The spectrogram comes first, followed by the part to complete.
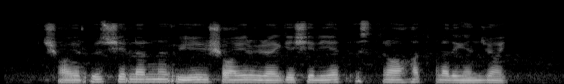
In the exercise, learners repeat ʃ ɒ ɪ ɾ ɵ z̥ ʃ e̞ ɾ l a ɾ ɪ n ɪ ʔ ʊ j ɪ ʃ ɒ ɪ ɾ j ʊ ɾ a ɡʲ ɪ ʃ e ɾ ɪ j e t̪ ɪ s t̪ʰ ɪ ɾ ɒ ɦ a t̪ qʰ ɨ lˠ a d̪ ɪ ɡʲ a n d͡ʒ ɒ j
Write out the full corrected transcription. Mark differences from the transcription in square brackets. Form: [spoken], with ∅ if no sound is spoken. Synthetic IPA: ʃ ɒ ɪ ɾ ɵ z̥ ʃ e̞ ɾ l a ɾ ɪ n ɪ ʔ ʊ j ɪ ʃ ɒ ɪ ɾ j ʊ ɾ a ɡʲ ɪ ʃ e ɾ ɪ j [a] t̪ ɪ s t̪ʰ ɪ ɾ ɒ ɦ a t̪ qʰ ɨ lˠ a d̪ ɪ ɡʲ a n d͡ʒ ɒ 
